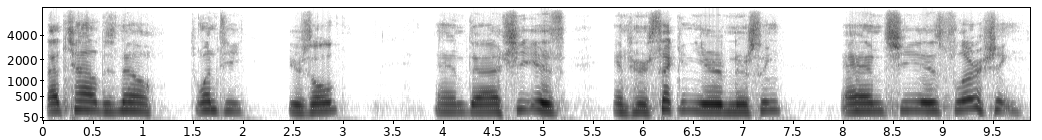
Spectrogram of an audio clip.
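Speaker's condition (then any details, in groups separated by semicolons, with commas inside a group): Cerebral palsy; voice fluctuations, tension, back spasms hinder speaking, strong voice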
